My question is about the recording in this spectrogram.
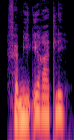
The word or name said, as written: familieretlig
